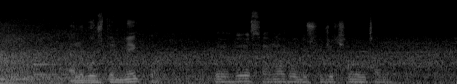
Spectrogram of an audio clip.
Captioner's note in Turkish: Ortam Sesi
